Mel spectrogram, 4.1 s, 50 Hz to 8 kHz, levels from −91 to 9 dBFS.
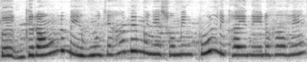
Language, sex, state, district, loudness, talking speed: Hindi, female, Maharashtra, Mumbai Suburban, -15 LUFS, 205 wpm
